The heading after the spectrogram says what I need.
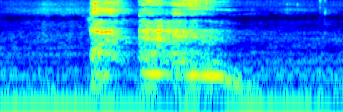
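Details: An adult gives a short, rasping throat clear in two quick pushes, an ordinary everyday sound, while getting ready for the gym.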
